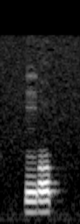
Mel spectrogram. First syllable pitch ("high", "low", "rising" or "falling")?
rising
